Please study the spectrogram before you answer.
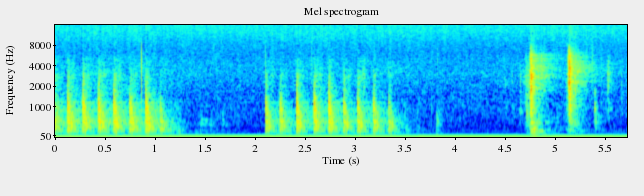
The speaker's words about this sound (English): The house was quiet like nobody was at home, but I saw a dim, spooky light inside somewhere. So I just kept knocking and knocking.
